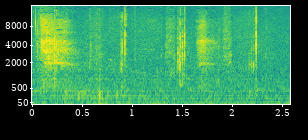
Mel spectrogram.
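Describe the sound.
Playing cards dealt out one at a time for a simple best-hand game: a few short, crisp flicking snaps at uneven intervals, fairly quiet, with no talk.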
